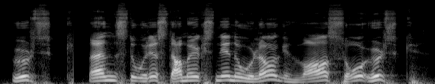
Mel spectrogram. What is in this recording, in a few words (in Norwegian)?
uLsk, Numedalsmål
